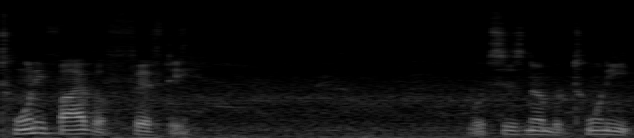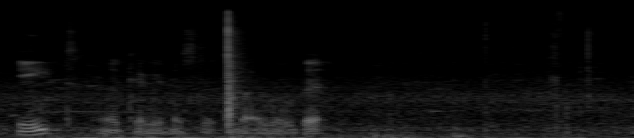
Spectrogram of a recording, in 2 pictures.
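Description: A plastic card case clicks and rattles in hands.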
